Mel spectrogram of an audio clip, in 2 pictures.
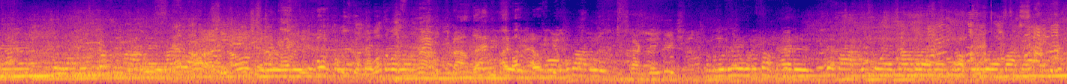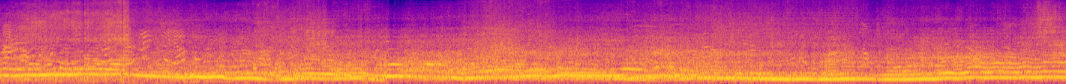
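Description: Engines rise and fall in pitch as cars accelerate and slow down.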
